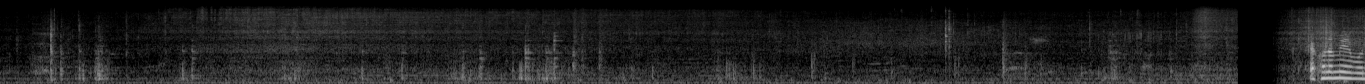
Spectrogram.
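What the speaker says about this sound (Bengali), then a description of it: "এখন এর মধ্যে দিয়ে দিচ্ছি কচুরলতি।" Taro stolons (kochur loti) tipped into a hot pan and stirred, a soft sizzle with scattered scraping and clicking of the spatula, fairly quiet, with talking underneath.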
